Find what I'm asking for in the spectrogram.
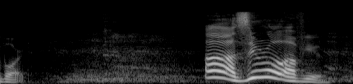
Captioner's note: audience laughing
